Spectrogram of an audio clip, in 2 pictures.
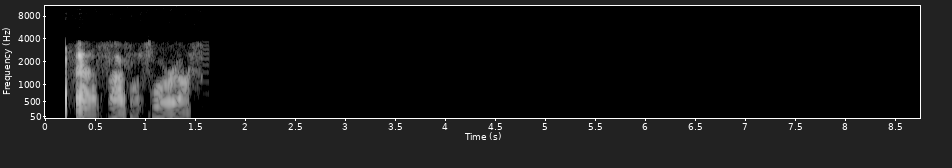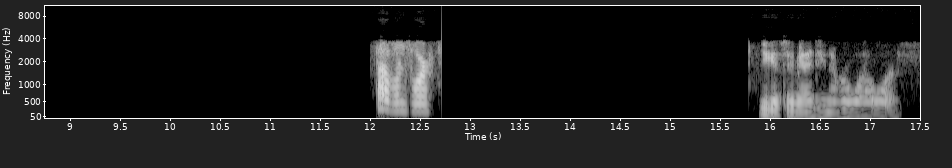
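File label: Raleigh Police Southeast District Dispatch, p25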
